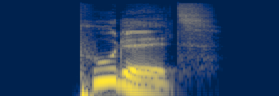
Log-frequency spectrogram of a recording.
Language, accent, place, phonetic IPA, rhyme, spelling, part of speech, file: German, Germany, Berlin, [ˈpuːdl̩s], -uːdl̩s, Pudels, noun, De-Pudels.ogg
- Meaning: genitive singular of Pudel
